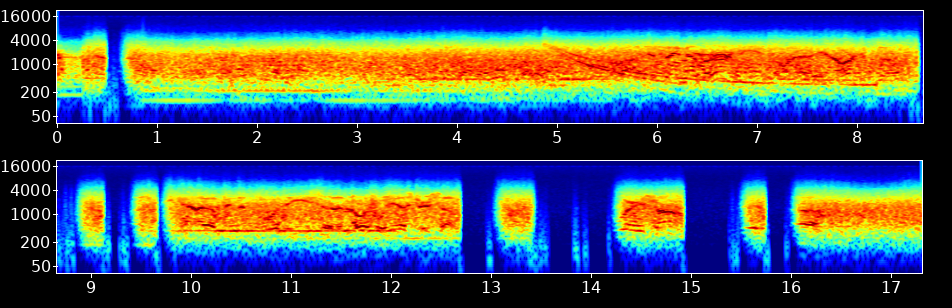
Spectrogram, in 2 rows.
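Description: CB radio receiver on channel 28 giving out a continuous hiss of static, with faint steady and slowly falling heterodyne whistles and garbled signals in it. Near the end it cuts to silence several times as the squelch closes and reopens between transmissions.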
